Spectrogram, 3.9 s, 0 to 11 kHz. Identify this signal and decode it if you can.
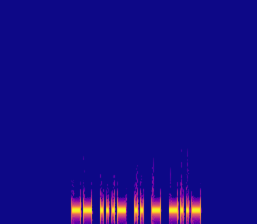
Morse code, heard as a keyed tone, about 27 wpm, 700 Hz. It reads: MVITX
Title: Code Groups - 5 Letters - 28wpm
